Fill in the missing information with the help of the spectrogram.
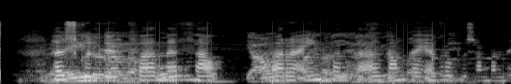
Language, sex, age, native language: Icelandic, female, 14, Icelandic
